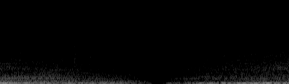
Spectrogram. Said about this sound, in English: I'm driving to work.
